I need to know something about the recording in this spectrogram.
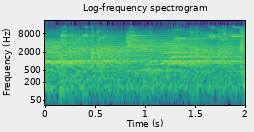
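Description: Live court sound of a basketball game in a gym: a ball being dribbled on the hardwood floor, with faint voices and a steady background murmur.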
